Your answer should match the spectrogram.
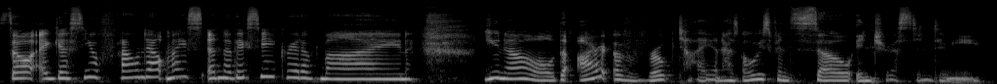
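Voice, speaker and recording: A woman's voice: on the high side, fairly even intonation, takes it slowly. A woman playing a sweet, coy, possessive yandere girlfriend in an ASMR roleplay, with a doting, hesitant way of talking. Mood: coy, flustered.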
